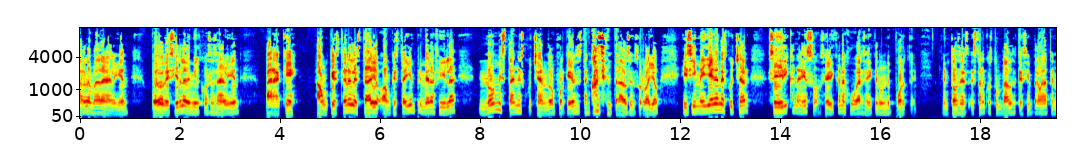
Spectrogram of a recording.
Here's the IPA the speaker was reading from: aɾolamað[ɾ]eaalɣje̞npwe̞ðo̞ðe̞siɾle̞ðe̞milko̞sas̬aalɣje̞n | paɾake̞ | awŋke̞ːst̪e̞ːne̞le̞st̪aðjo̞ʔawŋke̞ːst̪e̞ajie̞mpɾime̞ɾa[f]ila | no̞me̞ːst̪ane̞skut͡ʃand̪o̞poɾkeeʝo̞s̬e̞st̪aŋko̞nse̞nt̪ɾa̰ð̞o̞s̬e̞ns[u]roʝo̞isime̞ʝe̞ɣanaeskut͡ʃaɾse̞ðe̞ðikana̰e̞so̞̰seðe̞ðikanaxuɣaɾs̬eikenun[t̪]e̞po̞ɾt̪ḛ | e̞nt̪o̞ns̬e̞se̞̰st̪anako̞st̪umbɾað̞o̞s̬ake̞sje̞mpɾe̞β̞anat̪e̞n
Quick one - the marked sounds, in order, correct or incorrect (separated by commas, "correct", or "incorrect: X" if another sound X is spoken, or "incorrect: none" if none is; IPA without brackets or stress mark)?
correct, correct, correct, incorrect: d̪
